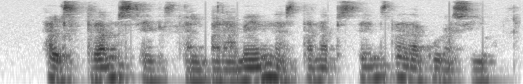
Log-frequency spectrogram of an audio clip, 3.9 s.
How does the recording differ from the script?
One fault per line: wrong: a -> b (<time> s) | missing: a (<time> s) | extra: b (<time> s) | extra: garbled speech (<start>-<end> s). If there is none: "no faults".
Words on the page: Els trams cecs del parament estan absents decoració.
extra: de (3.0 s)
